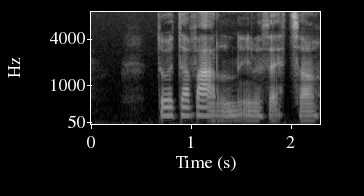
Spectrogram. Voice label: "farn", Welsh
